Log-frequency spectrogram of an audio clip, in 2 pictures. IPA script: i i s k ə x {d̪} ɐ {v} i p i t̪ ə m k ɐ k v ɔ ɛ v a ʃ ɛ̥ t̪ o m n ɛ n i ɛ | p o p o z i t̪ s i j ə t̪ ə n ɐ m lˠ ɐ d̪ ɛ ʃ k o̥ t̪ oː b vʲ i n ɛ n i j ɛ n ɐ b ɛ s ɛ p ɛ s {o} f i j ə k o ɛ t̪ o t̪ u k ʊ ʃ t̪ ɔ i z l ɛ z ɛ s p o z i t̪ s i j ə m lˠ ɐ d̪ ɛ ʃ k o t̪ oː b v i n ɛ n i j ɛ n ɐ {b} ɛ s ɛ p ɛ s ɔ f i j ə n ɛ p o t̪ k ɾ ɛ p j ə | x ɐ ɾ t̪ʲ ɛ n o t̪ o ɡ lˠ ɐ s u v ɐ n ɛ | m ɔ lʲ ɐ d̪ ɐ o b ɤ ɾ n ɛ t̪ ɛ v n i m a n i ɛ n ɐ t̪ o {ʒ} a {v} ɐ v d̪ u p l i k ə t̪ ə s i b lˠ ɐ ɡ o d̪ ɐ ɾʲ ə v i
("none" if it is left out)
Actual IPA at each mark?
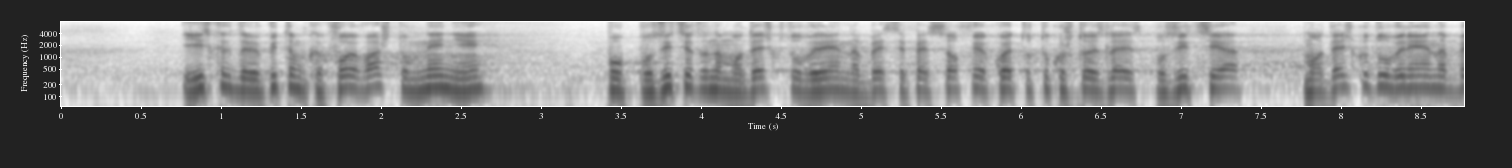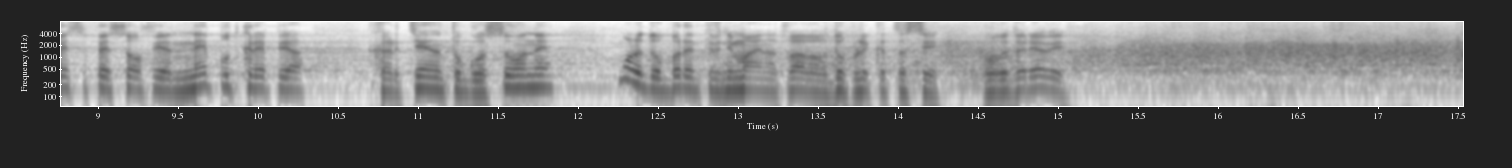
d̪, v, ɔ, b, v, v

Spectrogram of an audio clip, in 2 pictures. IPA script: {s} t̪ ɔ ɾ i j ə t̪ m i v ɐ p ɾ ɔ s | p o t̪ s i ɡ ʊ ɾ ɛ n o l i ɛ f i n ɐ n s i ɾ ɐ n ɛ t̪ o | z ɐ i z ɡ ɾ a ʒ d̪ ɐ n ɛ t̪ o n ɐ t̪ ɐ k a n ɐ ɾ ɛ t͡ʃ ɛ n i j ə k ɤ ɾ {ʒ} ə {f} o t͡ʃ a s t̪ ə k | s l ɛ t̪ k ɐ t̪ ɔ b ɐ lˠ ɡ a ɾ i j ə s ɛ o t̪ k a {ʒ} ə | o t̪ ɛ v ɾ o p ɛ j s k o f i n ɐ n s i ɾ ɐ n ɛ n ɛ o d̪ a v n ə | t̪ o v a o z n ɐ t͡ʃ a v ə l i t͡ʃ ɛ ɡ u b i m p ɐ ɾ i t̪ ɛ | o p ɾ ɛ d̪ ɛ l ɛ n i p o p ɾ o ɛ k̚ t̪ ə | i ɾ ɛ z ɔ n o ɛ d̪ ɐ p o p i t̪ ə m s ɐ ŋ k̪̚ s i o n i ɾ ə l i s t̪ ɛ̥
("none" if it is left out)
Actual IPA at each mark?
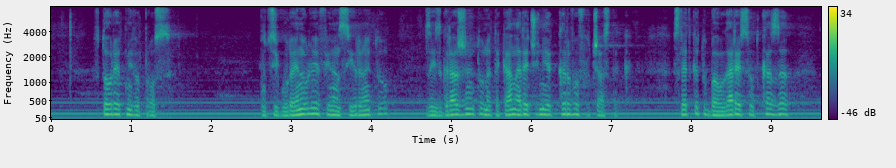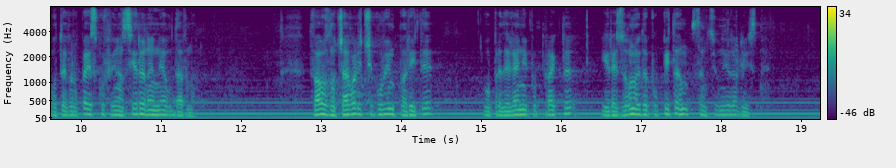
f, v, f, z

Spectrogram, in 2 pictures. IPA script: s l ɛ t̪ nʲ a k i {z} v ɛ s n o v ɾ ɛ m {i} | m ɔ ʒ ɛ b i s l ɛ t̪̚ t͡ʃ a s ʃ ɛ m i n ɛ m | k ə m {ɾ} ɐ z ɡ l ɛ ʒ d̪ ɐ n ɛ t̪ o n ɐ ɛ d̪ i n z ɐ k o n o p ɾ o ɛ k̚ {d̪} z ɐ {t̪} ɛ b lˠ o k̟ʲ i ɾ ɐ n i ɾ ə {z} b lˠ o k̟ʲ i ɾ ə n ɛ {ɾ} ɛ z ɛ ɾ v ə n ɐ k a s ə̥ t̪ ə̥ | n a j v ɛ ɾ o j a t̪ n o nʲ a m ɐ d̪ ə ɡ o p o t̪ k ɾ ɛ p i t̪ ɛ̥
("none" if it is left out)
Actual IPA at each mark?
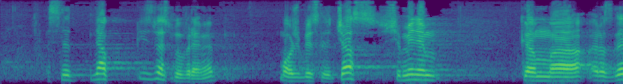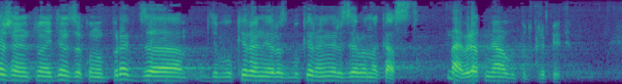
z, ɛ, ɾ, t̪, d̪, z, ɾ

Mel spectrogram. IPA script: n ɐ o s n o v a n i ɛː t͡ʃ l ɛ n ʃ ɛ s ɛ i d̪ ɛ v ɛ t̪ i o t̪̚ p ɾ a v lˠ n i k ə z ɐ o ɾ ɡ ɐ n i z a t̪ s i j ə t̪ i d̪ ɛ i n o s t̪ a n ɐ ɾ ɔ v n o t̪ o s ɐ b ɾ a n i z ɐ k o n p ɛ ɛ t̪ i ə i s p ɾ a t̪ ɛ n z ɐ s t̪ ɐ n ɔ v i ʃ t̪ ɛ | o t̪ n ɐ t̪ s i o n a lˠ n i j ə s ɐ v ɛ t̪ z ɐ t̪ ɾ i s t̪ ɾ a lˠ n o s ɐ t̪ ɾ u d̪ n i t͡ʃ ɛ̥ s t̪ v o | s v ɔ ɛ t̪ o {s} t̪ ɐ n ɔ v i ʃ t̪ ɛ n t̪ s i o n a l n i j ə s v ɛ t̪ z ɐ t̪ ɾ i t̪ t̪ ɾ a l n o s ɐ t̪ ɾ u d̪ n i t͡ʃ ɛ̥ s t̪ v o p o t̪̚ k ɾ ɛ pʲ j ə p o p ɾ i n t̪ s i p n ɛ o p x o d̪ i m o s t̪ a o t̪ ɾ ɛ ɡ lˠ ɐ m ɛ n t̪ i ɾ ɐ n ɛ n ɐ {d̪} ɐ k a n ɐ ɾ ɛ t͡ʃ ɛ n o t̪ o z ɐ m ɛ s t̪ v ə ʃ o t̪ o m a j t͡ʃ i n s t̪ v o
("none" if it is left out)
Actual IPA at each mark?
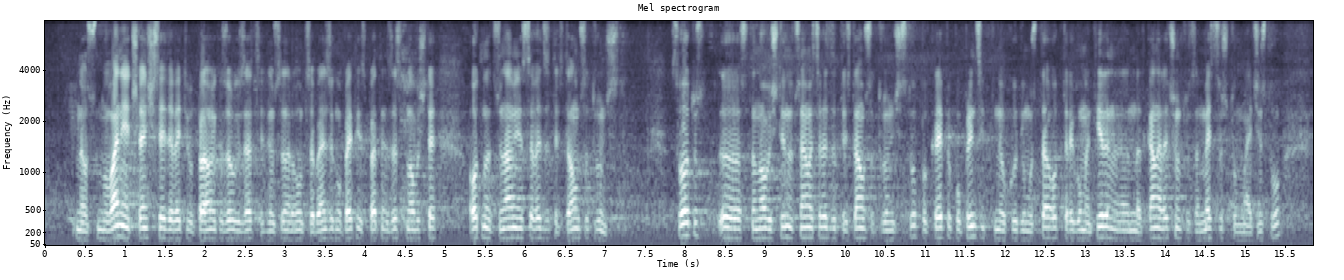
s, t̪

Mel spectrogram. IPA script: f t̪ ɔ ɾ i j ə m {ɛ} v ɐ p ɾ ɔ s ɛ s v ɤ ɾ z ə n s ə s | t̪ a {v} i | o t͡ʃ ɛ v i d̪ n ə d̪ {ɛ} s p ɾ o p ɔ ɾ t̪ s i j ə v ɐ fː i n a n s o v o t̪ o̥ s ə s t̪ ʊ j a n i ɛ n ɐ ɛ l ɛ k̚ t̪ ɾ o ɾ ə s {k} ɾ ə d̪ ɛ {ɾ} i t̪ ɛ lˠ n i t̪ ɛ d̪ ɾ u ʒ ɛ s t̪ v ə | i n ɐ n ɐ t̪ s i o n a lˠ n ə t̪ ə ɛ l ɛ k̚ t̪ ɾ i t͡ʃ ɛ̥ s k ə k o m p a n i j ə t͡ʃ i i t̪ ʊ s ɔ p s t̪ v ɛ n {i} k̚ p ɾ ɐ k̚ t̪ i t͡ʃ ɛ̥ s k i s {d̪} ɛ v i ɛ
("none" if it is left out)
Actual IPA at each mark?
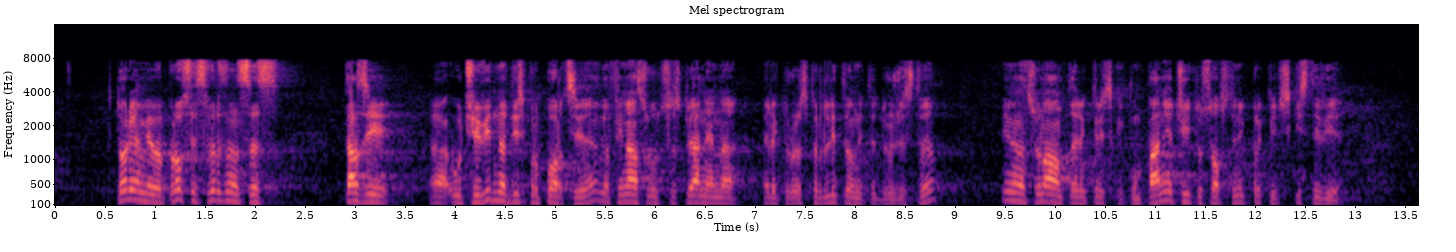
i, z, i, p, l, i, t̪

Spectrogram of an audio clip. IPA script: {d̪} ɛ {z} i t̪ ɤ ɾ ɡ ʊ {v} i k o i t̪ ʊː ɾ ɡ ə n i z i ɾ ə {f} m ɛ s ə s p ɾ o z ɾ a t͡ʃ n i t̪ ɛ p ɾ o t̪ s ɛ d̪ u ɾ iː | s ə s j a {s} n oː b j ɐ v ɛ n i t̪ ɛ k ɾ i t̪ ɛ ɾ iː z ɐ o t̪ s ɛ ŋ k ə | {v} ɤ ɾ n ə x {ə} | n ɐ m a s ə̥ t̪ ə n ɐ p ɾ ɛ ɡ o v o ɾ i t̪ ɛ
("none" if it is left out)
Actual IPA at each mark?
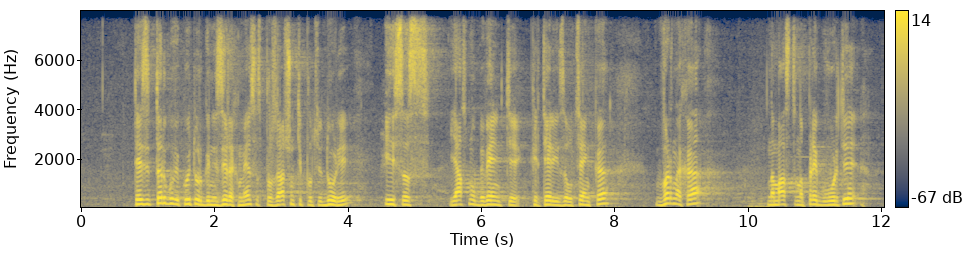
t̪, z, v, x, s, v, ə

